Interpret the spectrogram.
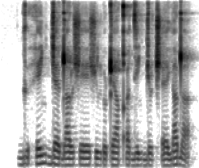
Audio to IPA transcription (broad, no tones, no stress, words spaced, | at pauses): ɡɨheʎɟɛː ɖaɭʃeː ʃɨʎɽoʈɛqʼɨ deʎ ɟɛɭt͡ʃʼɛːjaɖa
